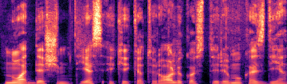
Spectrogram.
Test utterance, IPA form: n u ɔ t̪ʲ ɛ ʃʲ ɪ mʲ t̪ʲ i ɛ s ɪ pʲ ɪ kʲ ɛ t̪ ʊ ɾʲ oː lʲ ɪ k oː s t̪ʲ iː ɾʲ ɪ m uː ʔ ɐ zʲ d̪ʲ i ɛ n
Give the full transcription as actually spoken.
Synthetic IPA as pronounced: n u ɔ d̪ʲ ɛ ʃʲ ɪ mʲ t̪ʲ i ɛ s ɪ kʲ ɪ kʲ ɛ t̪ ʊ ɾʲ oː lʲ ɪ k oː s t̪ʲ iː ɾʲ ɪ m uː k ɐ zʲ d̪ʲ i ɛ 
